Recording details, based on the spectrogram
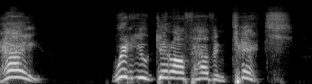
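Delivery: put-on yelling, very high-pitched and loud. Retelling walking up to him at the booth, retelling a yell. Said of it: "I yelled at him and I said".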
